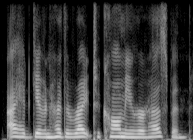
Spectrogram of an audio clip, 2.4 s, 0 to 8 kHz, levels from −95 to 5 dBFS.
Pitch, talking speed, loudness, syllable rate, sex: 200 Hz, 275 wpm, -18 LUFS, 5.8 syllables/s, female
